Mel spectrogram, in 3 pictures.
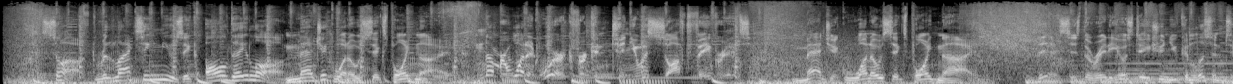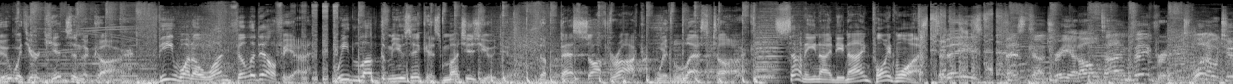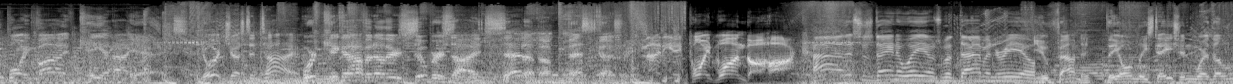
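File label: imaging voice; Formats CHR, COUNTRY, AC, ROCK, NEWS/TALK, SPORTS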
